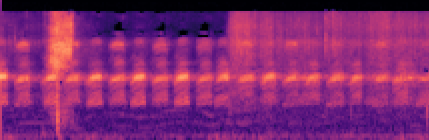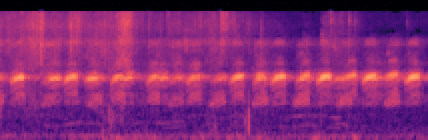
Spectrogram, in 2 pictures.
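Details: Frogs croaking in May: a loud burst opens, then a steady chorus of quick, evenly pulsing high croaks continues, with occasional faint clicks beneath.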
